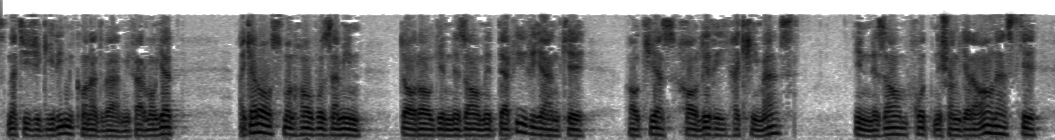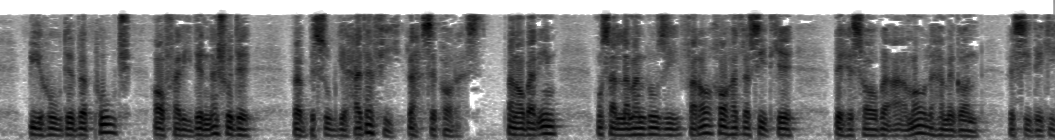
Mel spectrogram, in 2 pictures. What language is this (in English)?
Persian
